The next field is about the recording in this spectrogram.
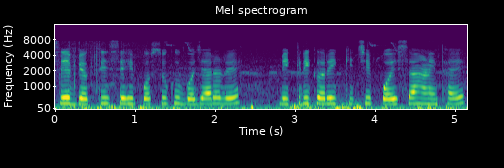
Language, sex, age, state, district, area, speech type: Odia, female, 18-30, Odisha, Balangir, urban, spontaneous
